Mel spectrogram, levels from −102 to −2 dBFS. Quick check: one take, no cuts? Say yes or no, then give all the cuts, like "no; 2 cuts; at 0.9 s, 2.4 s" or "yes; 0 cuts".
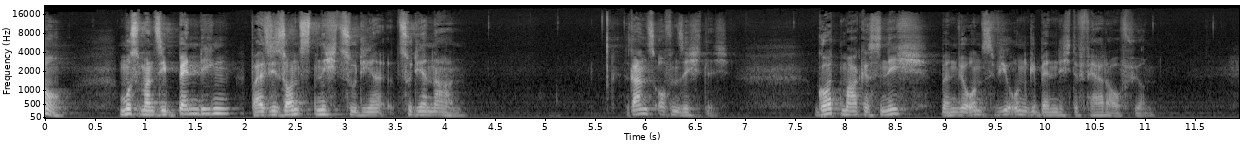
no; 2 cuts; at 2.0 s, 5.8 s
